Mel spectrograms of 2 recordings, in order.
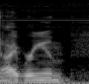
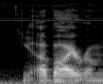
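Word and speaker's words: Abiram: And Moses sent to call Dayan and Ibraham. Abraham, however you say that. Abram, there you go.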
